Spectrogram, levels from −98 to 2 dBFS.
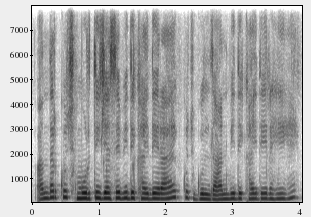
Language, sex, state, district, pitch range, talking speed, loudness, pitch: Hindi, female, Uttar Pradesh, Jalaun, 205-230 Hz, 235 wpm, -16 LUFS, 215 Hz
